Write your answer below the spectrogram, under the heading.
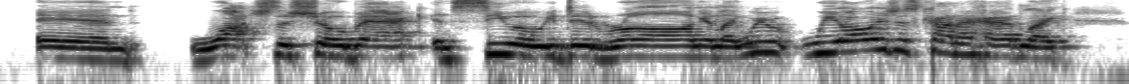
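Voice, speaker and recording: With an American accent, a woman speaks at a moderate pace and ordinary pitch variation, her voice carrying audible room echo. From US South, Atlanta, Georgia. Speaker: rock musician. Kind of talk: interview. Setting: video call.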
